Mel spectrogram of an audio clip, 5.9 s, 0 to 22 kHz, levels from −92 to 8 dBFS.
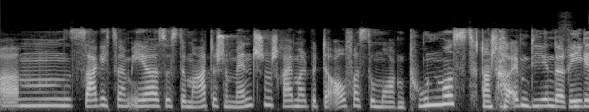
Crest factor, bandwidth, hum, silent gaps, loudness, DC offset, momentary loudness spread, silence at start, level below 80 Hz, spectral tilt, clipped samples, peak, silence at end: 18 dB; 8.6 kHz; none; none; -19 LUFS; under 0.1%; 8 LU; 0 s; -70 dBFS; -2 dB/octave; under 0.1%; -2 dBFS; 0 s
